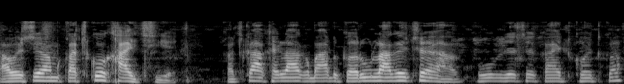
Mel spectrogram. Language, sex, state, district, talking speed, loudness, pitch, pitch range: Maithili, male, Bihar, Samastipur, 190 wpm, -22 LUFS, 155 Hz, 145-165 Hz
